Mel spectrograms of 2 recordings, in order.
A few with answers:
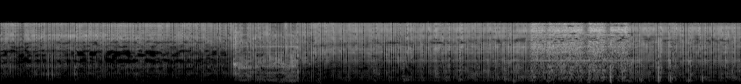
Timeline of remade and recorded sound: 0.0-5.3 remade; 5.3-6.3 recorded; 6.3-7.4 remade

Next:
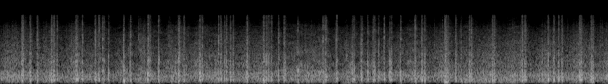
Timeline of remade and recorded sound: 0.0-0.9 recorded; 0.9-2.2 remade; 2.2-2.6 recorded; 2.6-4.2 remade; 4.2-6.1 recorded

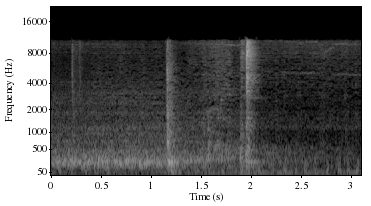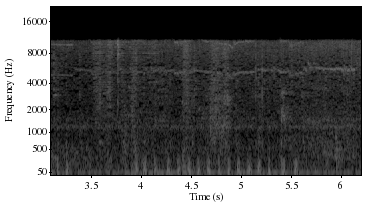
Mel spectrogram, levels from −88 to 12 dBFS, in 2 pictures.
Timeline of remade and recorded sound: 0.0-1.1 remade; 1.1-2.1 recorded; 2.1-2.7 remade; 2.7-3.5 recorded; 3.5-4.2 remade; 4.2-6.2 recorded

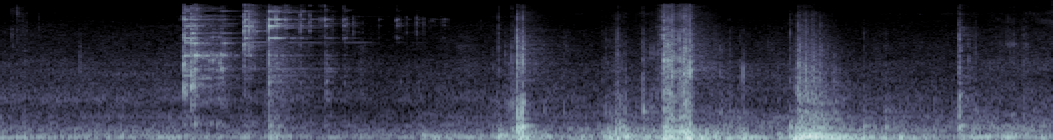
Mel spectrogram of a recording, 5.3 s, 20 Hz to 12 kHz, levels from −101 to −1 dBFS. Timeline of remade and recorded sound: 0.0-5.3 recorded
